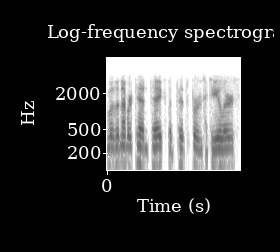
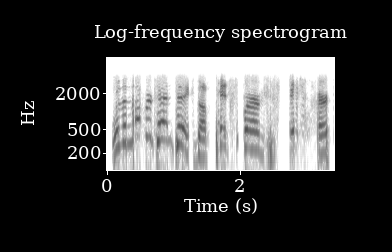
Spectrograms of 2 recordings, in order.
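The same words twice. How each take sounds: First: It is said in a flat, plain way. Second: It is said with lively, excited energy. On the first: "he didn't say" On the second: "the enthusiasm in his voice"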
